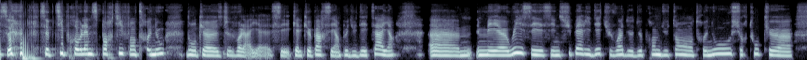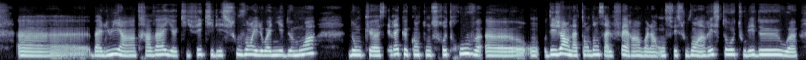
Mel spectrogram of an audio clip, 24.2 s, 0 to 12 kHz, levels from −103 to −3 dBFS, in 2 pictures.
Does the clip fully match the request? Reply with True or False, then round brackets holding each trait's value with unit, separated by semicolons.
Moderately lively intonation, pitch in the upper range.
True (3.0 semitones; 205 Hz)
